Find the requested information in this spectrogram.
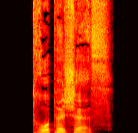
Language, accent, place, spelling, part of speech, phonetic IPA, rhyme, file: German, Germany, Berlin, tropisches, adjective, [ˈtʁoːpɪʃəs], -oːpɪʃəs, De-tropisches.ogg
- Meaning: strong/mixed nominative/accusative neuter singular of tropisch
